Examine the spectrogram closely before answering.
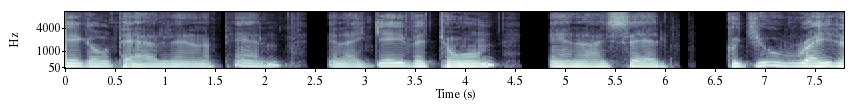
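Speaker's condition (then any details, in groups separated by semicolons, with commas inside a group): Parkinson's disease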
